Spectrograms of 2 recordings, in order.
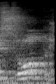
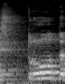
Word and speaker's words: स्रोत: तो ये स्रोत शब्द है, स्त्रोत नहीं है।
